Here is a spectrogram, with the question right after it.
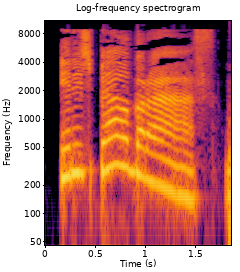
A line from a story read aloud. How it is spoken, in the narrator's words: one of the dryads squealed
